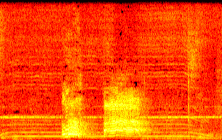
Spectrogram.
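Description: A steady held tone, low and flat in pitch, that sounds for almost four seconds and slides down as it stops. It is broken by two short, loud vocal outbursts about one and two seconds in.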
